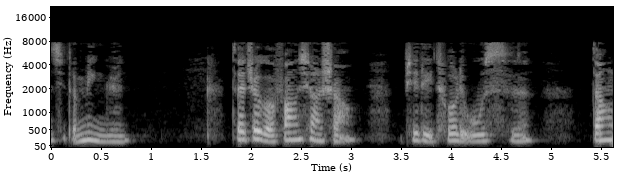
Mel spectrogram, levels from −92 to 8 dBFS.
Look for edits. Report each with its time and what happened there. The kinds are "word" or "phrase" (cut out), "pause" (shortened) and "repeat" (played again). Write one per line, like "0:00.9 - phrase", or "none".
none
